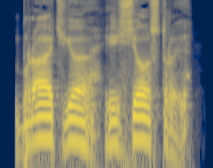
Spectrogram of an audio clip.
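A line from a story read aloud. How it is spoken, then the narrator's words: Muttering. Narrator (Russian): пробормотал Дэйн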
